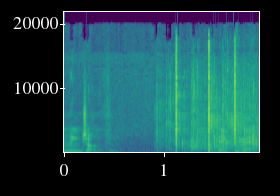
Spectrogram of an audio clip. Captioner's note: audience applause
